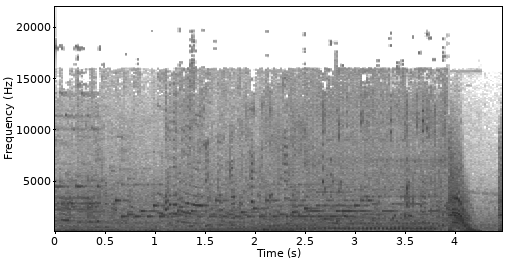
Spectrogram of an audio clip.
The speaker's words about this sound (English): These are limousine buses.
